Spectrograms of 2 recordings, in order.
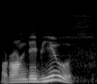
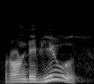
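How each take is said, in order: No difference in how they are said.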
